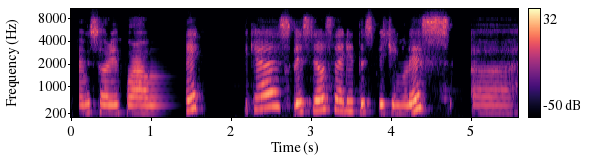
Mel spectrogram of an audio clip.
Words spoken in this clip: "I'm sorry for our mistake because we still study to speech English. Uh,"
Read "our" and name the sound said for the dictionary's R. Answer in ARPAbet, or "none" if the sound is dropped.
R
